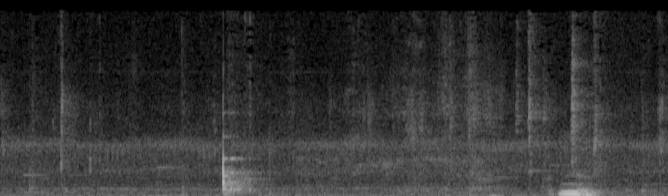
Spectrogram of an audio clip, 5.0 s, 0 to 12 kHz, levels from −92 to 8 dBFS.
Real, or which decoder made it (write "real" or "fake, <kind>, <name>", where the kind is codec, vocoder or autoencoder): real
